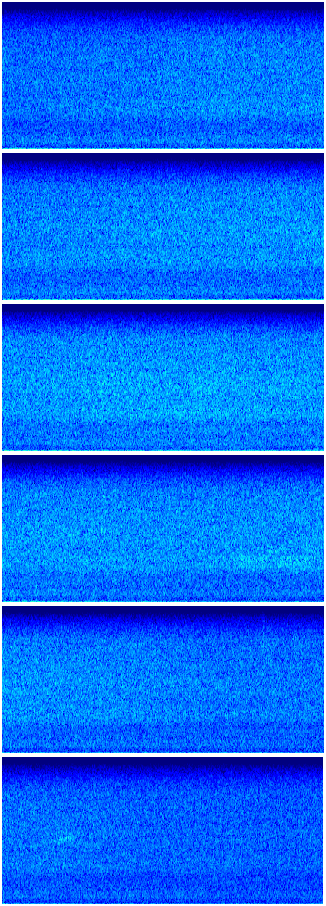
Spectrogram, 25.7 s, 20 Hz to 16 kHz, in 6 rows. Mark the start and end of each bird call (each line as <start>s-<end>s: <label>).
15.7s-17.1s: Common Yellowthroat (Geothlypis trichas)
